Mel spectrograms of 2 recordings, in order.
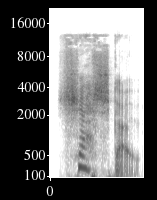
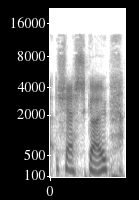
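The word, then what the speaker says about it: Šeško: We found out that how you pronounce his name is actually Benjamin Cheshko. So if you are someone that and I think everyone needs to do this, everyone should be trying to pronounce his name properly. And it is Benjamin. It's not Benjamin, it's Benjamin. Uh Shesho.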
